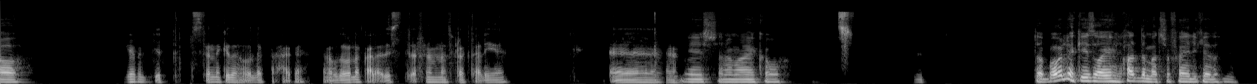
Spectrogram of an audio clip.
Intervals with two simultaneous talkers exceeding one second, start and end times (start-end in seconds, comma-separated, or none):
none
